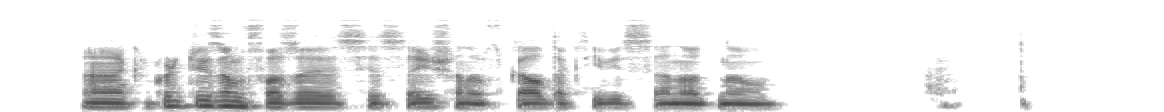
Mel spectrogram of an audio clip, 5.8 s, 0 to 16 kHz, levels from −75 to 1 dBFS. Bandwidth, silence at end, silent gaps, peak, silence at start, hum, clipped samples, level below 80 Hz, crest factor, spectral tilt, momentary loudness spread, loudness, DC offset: 9.2 kHz; 0.7 s; 4.02-4.19 s, 4.35-4.61 s, 4.87-5.08 s; -10 dBFS; 0.4 s; none; under 0.1%; -64 dBFS; 20 dB; -7 dB/octave; 7 LU; -28 LUFS; under 0.1%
